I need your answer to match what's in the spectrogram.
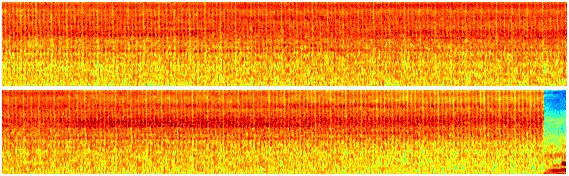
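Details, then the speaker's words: Petrol engine idling with oil level confirmed full: fast, dry ticking from the top end; suspected worn hydraulic lash adjusters (tappets) in the head, and the engine is later removed to open the camshafts and check the lash, chain and hydraulic tensioner. "मैं पहले इस गाड़ी को स्टार्ट कर देता हूँ और इसकी जो नॉइज़ मुझे सस्पेक्ट है कि इसकी लैश से आवाज़ आ रहा है। इंजन का जो हेड में लैश रहता है वो लैश से आवाज़ होने की बिल्कुल चांस है।"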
